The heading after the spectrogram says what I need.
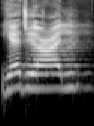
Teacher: جیم پر جزم کا نشان ہے، جیم قطب جد، قاف طا با جیم دال حروف قلقلہ میں سے ہے، آپ نے یہاں پہ جیم کو تھوڑا سا ہلا کے پڑھنا ہے۔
